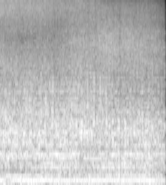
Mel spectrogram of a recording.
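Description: Helicopter lifting off close by: its rotor and engine make a steady, loud whir with a constant low hum underneath.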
